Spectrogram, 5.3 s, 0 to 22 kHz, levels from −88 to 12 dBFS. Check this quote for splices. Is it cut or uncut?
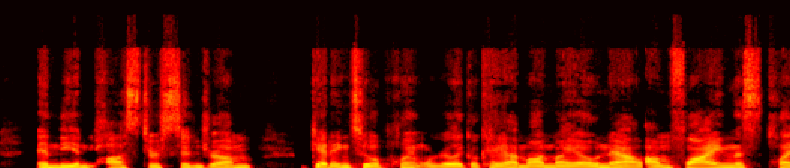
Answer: cut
